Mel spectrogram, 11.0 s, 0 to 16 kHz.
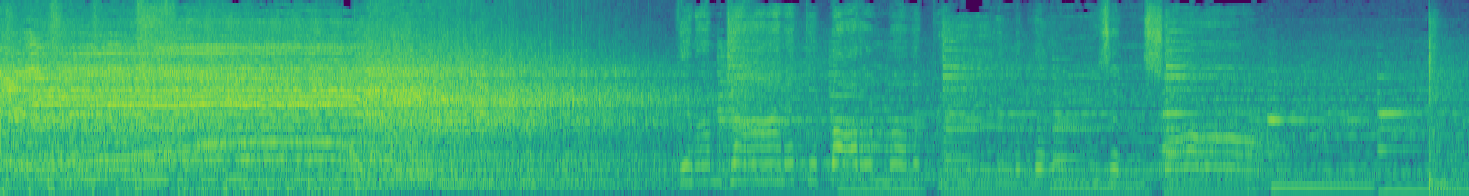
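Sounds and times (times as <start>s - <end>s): electric guitar in rock music: 0.0s - 11.0s.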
